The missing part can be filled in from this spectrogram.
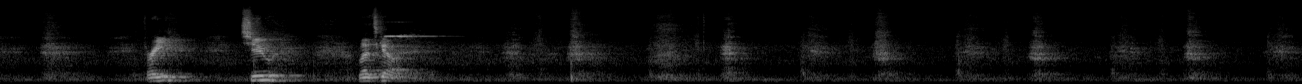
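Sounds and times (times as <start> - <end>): man breathing forcefully: 0.0 - 3.6, 4.7 - 13.0.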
